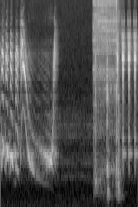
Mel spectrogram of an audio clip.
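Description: Code & Go Robot Mouse toy: an electronic sound effect whose pitch rises and then falls over the first second. Near the end comes a quick rattle of clicks from its geared drive as it rolls forward one square to the cheese.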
